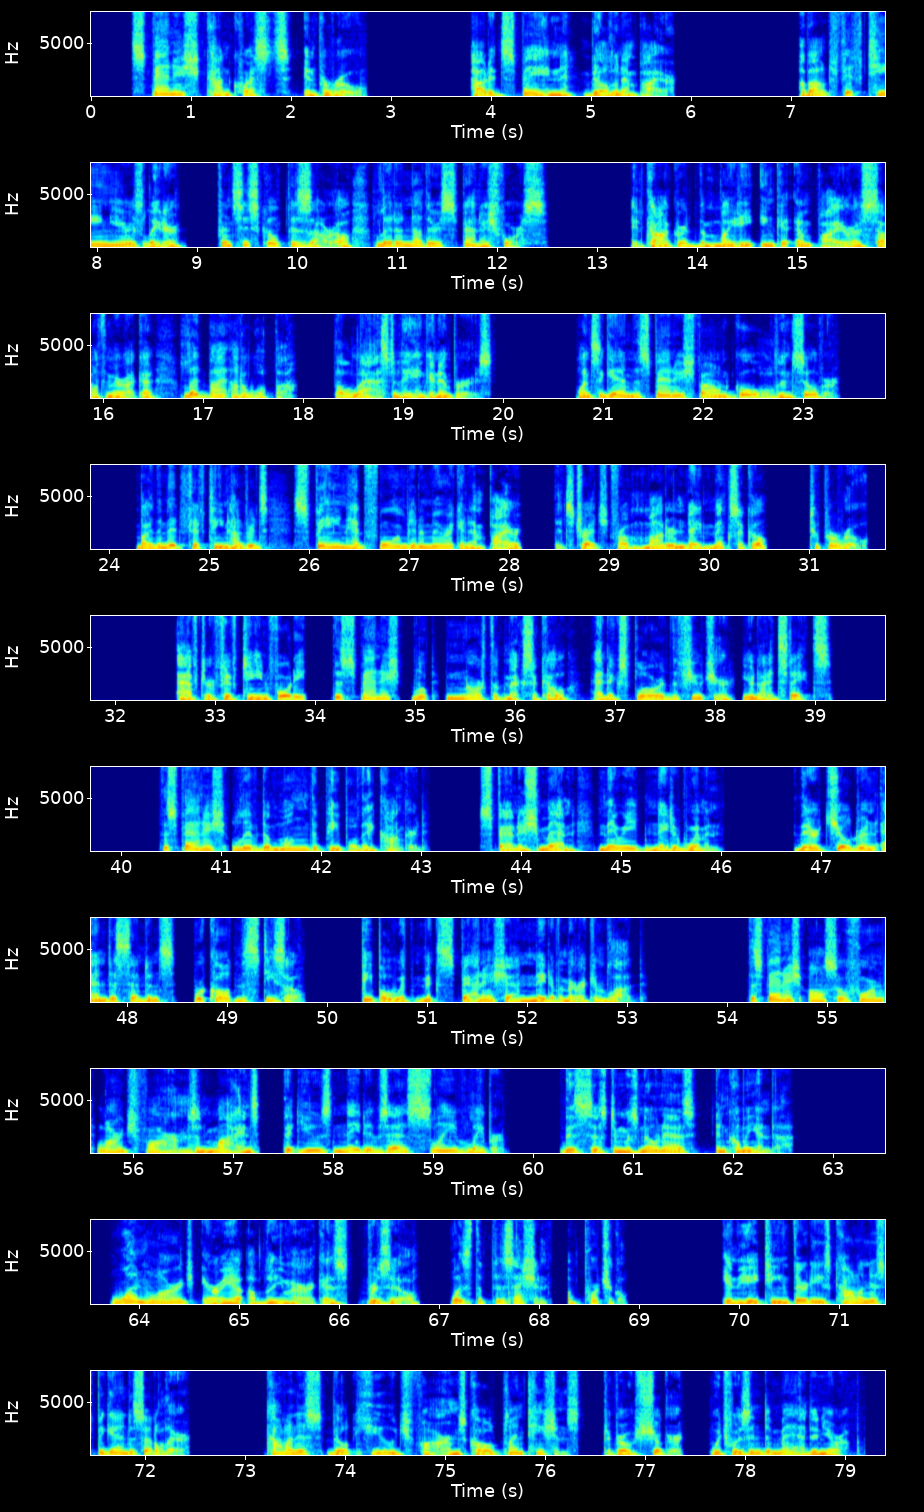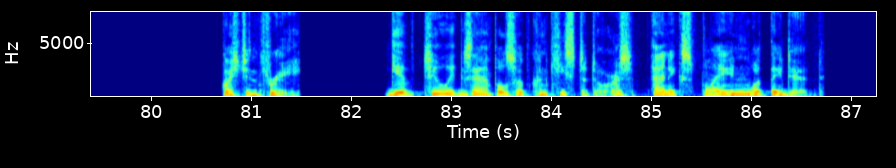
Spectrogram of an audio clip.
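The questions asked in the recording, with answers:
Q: Give two examples of conquistadors and explain what they did.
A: Cortés conquered the Aztec Empire in Mexico; Pizarro conquered the Inca Empire in Peru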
